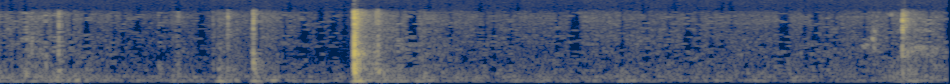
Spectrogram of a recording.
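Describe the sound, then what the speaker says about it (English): Someone types a search into a web browser on a computer keyboard, a quiet, steady run of close key taps with one sharper louder press partway through and a few scattered clicks after, no voices. "type Indeed into your web browser search bar"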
